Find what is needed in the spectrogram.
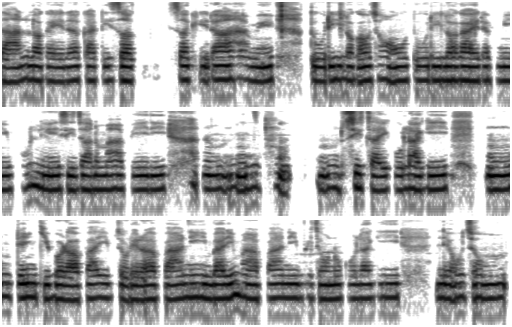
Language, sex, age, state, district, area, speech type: Nepali, female, 30-45, West Bengal, Jalpaiguri, rural, spontaneous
